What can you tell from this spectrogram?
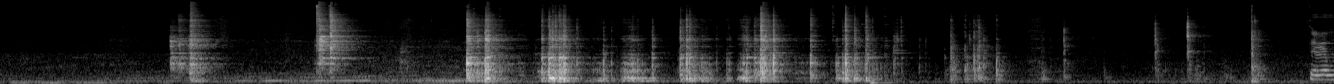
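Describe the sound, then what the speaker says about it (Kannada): A metal pressure cooker lid is set on and closed in a home kitchen, a series of sharp clanks, clicks and scrapes of metal against metal, loud and close, with pauses between them and someone talking in between. "ಇದಕ್ಕೆ ಕುಕ್ಕರ್ ಮುಚ್ಚಳ ಮುಚ್ಚಿದ್ರೆ ಮುಗೀತು"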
